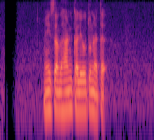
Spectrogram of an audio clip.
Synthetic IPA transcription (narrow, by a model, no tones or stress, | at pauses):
meːsand̪aɦankəliʋut̪unæt̪ə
